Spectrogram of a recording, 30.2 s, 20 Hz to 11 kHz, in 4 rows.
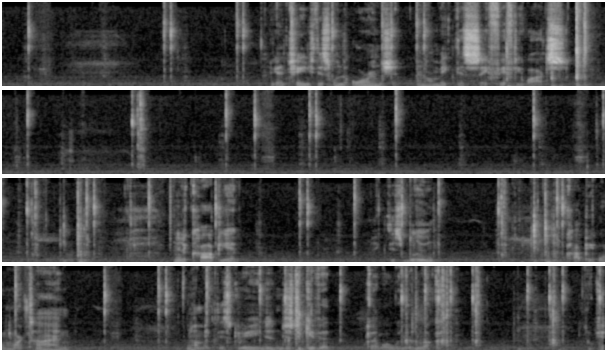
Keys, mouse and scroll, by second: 4.8 click, 7.9 middle click, 10.3 click, 11.4 click, 15.1 middle click, 16.1 shift+d, 16.9 click, 18.8 click, 20.6 middle click, 21.9 shift+d, 22.8 click, 24.6 click, 25.9 middle click, 26.4 alt+a, 26.6-26.9 scroll up 3, 26.9 middle click, 27.9 shift+middle click, 28.3 middle click, 28.8 scroll up 2, 29.2 shift+middle click, 29.6 middle click.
